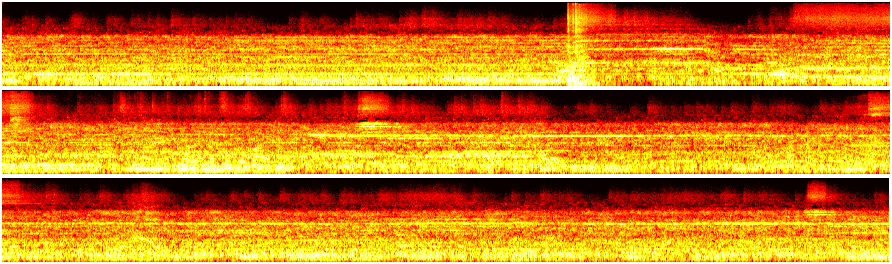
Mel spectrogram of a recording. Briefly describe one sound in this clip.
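A milling machine hums and whines steadily in a large, echoing workshop.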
